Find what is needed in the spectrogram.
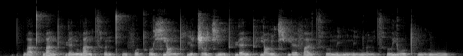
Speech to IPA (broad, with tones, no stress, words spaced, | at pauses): pʰwä̰˨˩t̪ʰwa˦n pʰɥɛ˨˦nlwa˥˨nt͡sʰə̰˨˩n t̪ʰu˨˦fɤ˦kʰɤ˥˨ ɕjɑ˦ŋpʰi˥˨ ʈ͡ʂɤ˦t͡ɕi˥˨ŋpʰɥɛ˥˨npʰjɑ˦ŋ t͡ɕʰjɛ˨˦fa˥˨ɪ̯ t͡sʰɹ̩˦n̪i˥˨ŋn̪i˨˦lwə˨˦n t͡sʰɹ̩˥˨jo˦ʊ̯pʰi˨ŋ lu˦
